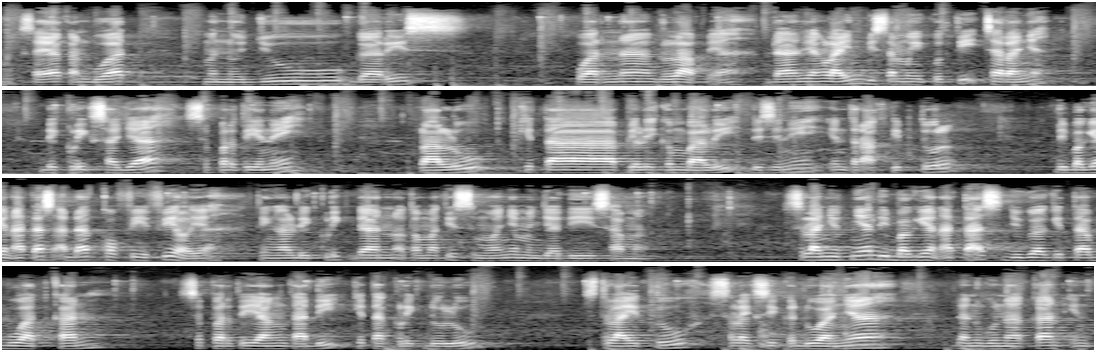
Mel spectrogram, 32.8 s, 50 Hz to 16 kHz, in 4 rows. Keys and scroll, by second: 10.9 ctrl+z.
